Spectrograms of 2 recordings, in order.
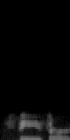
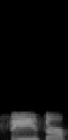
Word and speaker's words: Caesar: such as his funeral a Caesar probably pronounced Kaiser wow now that's interesting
